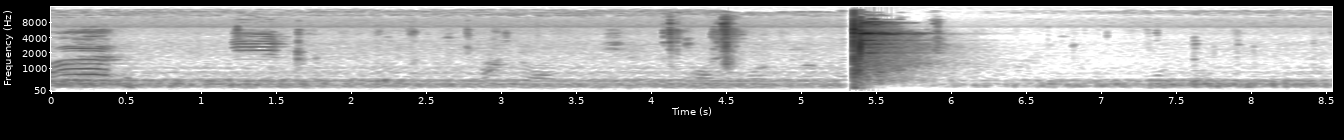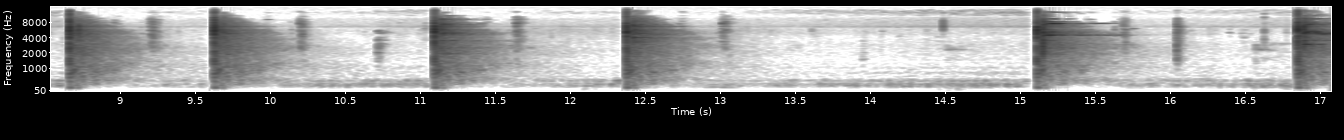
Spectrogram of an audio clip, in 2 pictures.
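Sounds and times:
gunshots with short echo: 8.6 - 10.2, 11.1 - 11.7, 12.4 - 13.0.

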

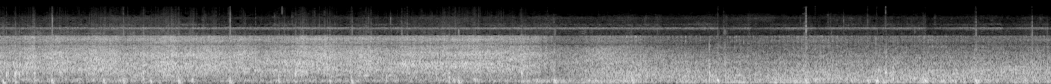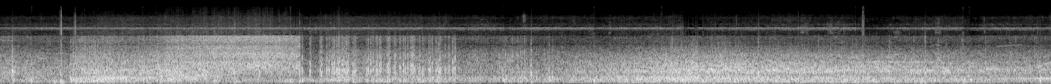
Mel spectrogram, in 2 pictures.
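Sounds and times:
fireworks bangs and crackles: 0.0 - 21.0.

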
